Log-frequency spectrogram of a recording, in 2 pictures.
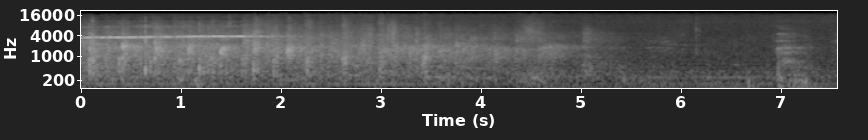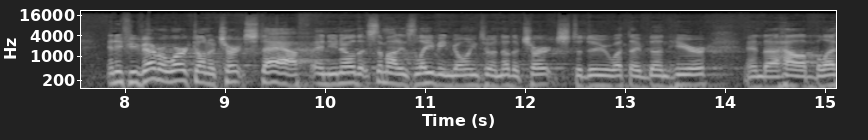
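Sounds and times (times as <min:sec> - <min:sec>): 
applause: 0:00.0 - 0:05.3
speech: 0:07.8 - 0:15.0.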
